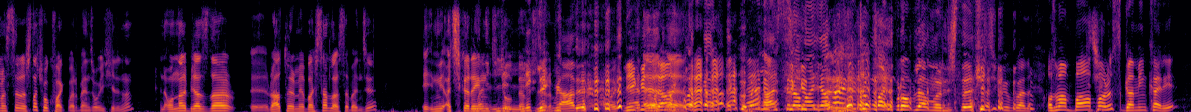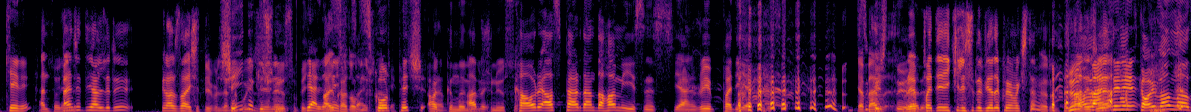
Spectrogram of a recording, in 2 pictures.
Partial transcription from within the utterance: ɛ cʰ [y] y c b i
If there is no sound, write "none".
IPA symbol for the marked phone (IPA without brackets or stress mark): y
